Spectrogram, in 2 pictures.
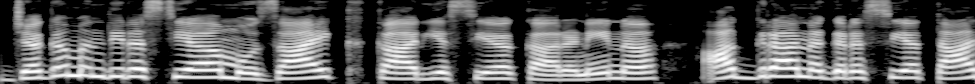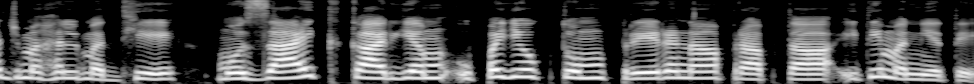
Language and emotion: Sanskrit, neutral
